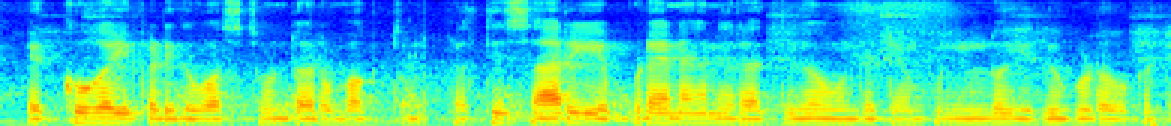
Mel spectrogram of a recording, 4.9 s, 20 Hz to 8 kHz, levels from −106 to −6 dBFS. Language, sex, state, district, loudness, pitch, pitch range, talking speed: Telugu, male, Telangana, Nalgonda, -35 LUFS, 105 Hz, 105-110 Hz, 170 wpm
